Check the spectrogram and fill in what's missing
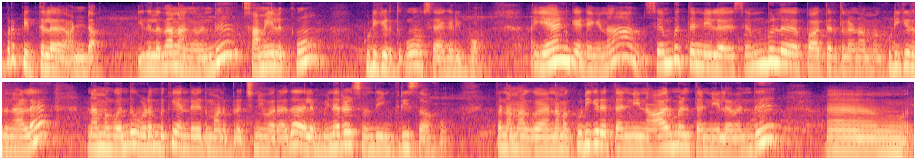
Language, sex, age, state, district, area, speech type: Tamil, female, 60+, Tamil Nadu, Dharmapuri, rural, spontaneous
